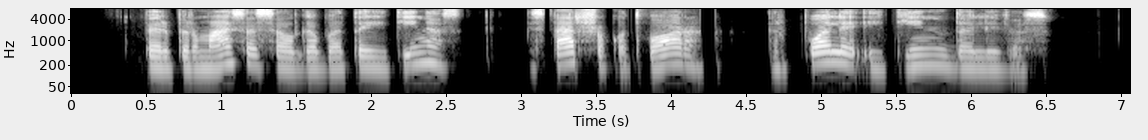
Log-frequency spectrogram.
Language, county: Lithuanian, Vilnius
